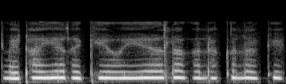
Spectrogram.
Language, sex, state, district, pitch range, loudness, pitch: Hindi, female, Madhya Pradesh, Bhopal, 295-305 Hz, -10 LUFS, 300 Hz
